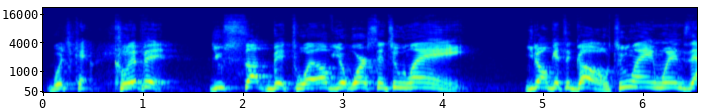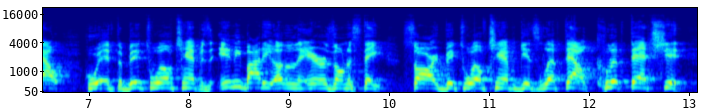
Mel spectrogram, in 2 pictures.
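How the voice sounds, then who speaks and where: A man's voice: high voice, expressive, normal speed, pushed and bright. A man co-hosting a casual sports talk show, talking in combative, slangy banter with mock rants and swearing.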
